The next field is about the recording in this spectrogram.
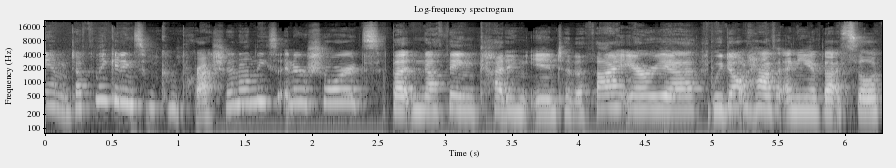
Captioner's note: none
